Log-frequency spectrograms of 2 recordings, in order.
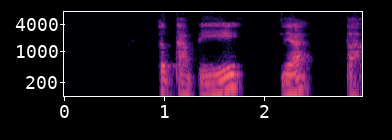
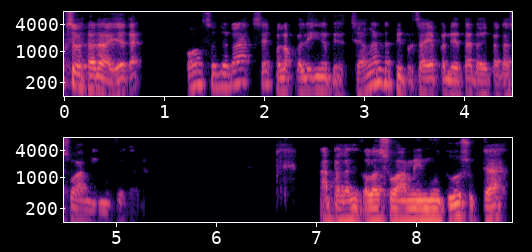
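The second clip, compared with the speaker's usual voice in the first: ordinary talk, nothing marked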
